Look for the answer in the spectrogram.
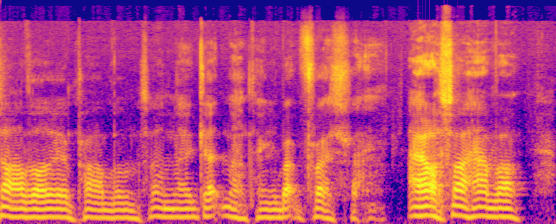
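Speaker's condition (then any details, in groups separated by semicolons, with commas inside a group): ALS; voice changed, speaks through synthesized banked voice on device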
